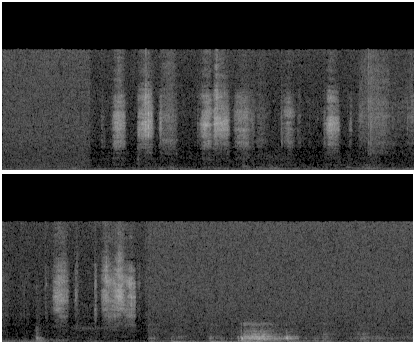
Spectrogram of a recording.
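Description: Dry-erase marker writing on a whiteboard: a run of short, faint, high strokes over several seconds as numbers are written, then a brief, duller, louder bump about two-thirds of the way through.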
